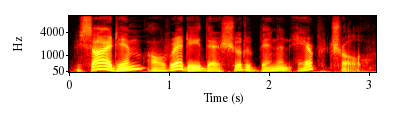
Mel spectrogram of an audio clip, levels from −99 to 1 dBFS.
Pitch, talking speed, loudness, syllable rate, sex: 125 Hz, 195 wpm, -19 LUFS, 5.6 syllables/s, male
